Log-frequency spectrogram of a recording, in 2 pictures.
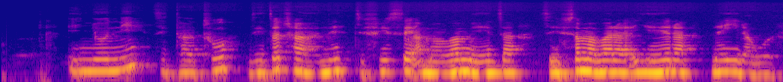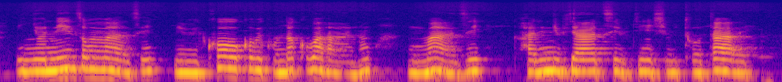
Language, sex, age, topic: Rundi, female, 25-35, agriculture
